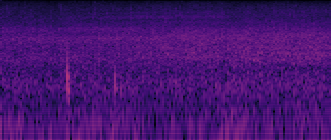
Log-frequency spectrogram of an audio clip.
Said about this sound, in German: Deswegen bleiben wir ganz einfach hier am Strand sitzen und schauen uns die Wellen an.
